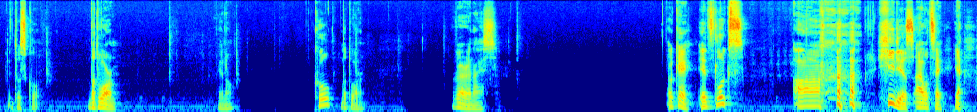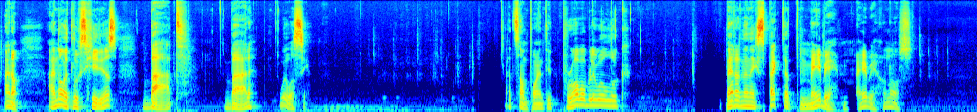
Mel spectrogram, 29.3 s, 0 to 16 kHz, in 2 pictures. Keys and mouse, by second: 3.8-29.3 alt+drag, 14.4 3, 17.1 1, 21.4 3, 26.7 g.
